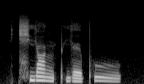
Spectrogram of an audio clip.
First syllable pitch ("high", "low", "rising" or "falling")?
falling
